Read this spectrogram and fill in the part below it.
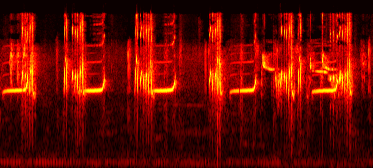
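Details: Prenjak klawu prinia call used as a lure for trapping birds; six loud phrases, each a scratchy burst followed by a clear flat whistle, spaced about one second apart with quiet gaps between.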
